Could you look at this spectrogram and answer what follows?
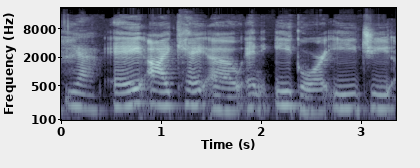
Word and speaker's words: Aiko: the ICO spelled is that the way i pronounce that a CO or iko iko iko yeah ai ko and igor EG 0 r tell us about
